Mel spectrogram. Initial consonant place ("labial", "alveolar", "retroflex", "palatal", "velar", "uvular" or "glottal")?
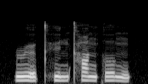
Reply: retroflex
